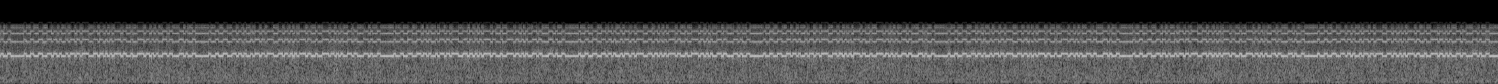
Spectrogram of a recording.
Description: Two-tone teleprinter signal, about 170 Hz shift.
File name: findings / CT 1 Scout 0001.gen-41 rtty rx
